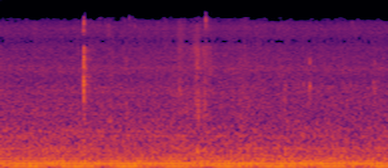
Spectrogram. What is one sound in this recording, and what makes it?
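A young woman chews crispy food.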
